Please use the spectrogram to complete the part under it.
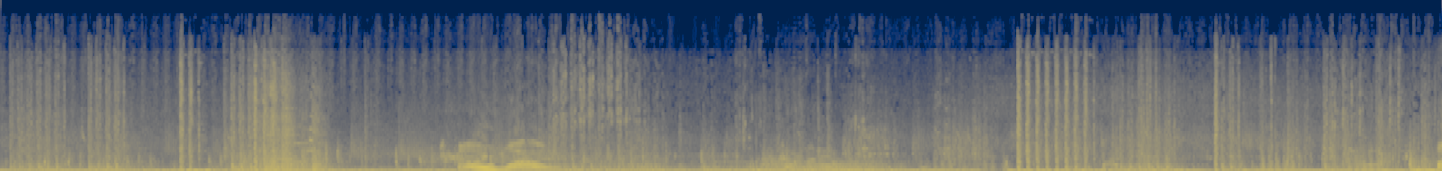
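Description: Rapid gunfire and mechanical weapon clatter from the Warzone shooter game play almost without pause, loud and busy, while people talk and exclaim over the top.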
